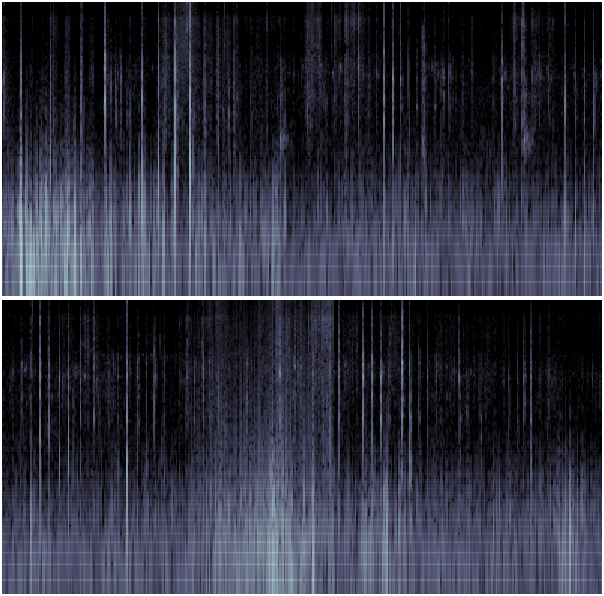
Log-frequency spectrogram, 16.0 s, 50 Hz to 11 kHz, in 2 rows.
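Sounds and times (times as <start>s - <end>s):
clay clods crunching: 0.6s - 15.4s
rustle: 10.6s - 12.5s.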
